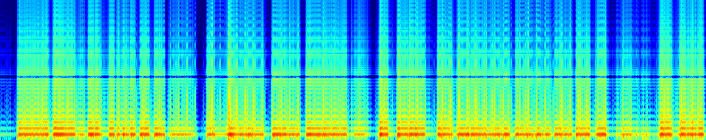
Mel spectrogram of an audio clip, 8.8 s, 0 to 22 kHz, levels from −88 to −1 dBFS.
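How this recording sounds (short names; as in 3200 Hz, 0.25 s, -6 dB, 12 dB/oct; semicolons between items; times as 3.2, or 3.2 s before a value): a buzz of ramps at a fixed pitch in blocks of 256 samples; phasing stages 2, 0.27 Hz, lowest notch 790–1700 Hz; aliases and images of a low sample rate 2300 Hz, jitter 0%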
